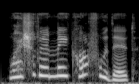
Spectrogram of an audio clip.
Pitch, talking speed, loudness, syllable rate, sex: 340 Hz, 300 wpm, -15 LUFS, 5.7 syllables/s, female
